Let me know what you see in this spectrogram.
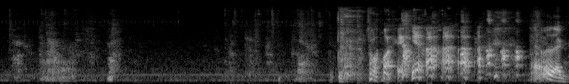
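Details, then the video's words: Two pet dogs, a labradoodle and a six-year-old basset hound rescued from a puppy mill, fighting indoors; quiet scuffling, then a loud burst of rough pulsing growls and snarls, rapidly repeated, with a faint background hum. "DOG FIGHT"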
